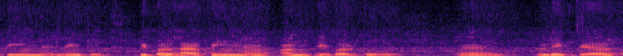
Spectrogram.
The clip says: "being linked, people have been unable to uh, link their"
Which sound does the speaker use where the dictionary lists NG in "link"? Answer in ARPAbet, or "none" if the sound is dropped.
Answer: none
